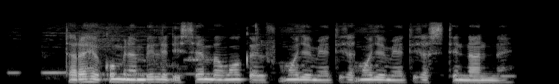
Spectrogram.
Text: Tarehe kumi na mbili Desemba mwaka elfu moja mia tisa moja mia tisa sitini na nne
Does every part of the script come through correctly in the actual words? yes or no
yes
